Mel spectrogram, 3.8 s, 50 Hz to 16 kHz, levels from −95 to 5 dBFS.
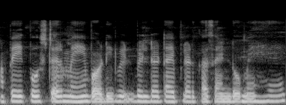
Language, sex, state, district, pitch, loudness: Hindi, female, Uttar Pradesh, Hamirpur, 175 Hz, -17 LUFS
